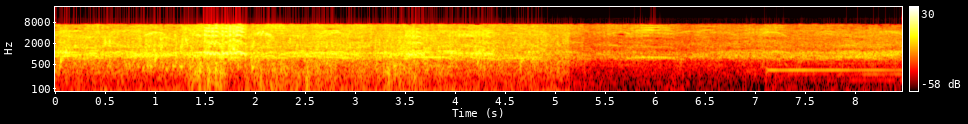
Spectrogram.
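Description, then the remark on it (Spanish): A large flock of common cranes gives a dense chorus of honking, trumpeting calls, loud and continuous at first, then thinning to quieter scattered calls over a steady background hum, as late arrivals join the flock during the night. “Las más retrasadas se unen a sus compañeras grullas a lo largo de la noche.”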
